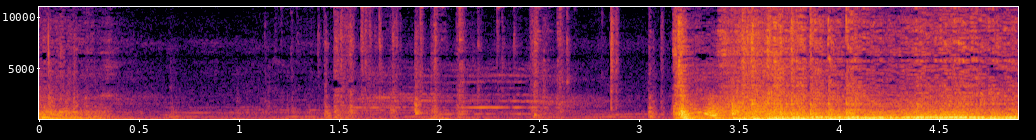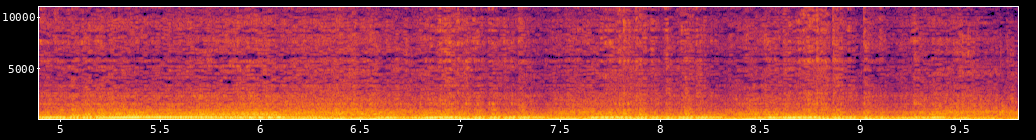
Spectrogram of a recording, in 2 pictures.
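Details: VW Voyage cold start after sitting many days, worn old mechanical parts: quiet, then engine catches with a thump into a lumpy, wavering idle that rises and sags; hard cold start and rough idle, takes a couple cranks.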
